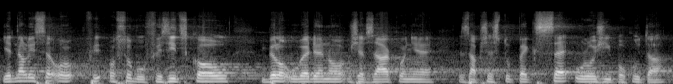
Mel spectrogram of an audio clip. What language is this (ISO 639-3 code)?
ces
